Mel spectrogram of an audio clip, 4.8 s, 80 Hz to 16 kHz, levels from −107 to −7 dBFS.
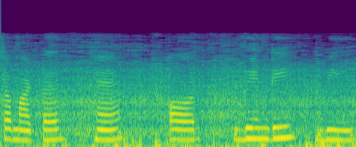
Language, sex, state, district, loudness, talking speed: Hindi, male, Chandigarh, Chandigarh, -14 LUFS, 65 wpm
